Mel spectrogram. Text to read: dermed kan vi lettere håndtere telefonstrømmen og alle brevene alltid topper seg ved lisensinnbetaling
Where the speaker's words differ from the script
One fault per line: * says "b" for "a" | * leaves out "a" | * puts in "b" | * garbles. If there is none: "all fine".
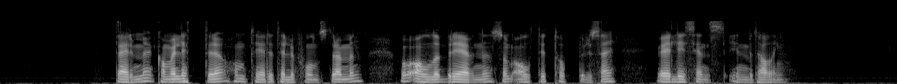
* puts in "som"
